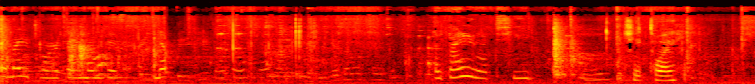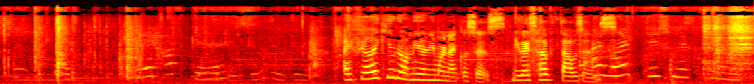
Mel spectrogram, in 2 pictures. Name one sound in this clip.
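A young girl talks and sings with animation close by.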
